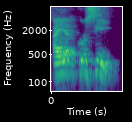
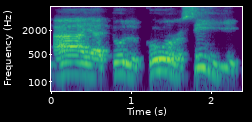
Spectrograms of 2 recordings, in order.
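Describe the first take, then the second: First: The first word ends without an added ul. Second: The first word ends with an added ul. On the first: "Kita sebut ayat kursi" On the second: "Jadi sebutan yang betulnya ayatul kursi"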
